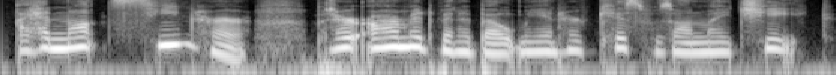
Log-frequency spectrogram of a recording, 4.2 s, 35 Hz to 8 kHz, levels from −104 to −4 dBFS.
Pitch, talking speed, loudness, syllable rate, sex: 215 Hz, 275 wpm, -16 LUFS, 5.4 syllables/s, female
